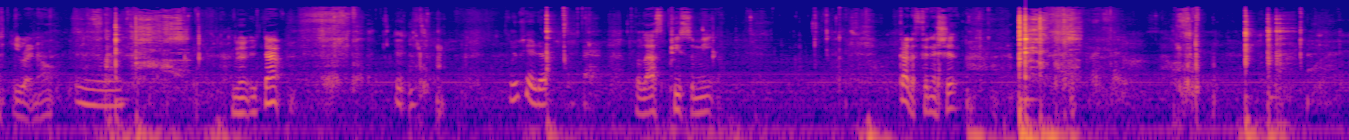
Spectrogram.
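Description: A young woman chews food close by.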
